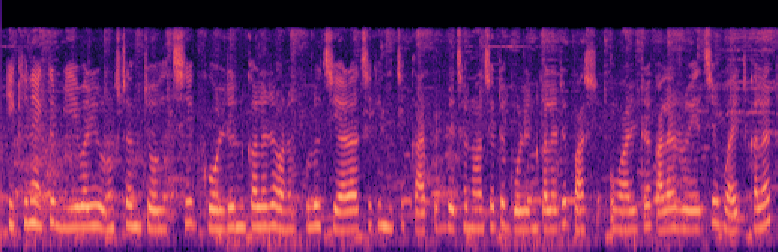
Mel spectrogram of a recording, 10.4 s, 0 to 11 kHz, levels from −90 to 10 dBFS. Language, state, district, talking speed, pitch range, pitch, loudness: Bengali, West Bengal, Alipurduar, 150 wpm, 210-245 Hz, 225 Hz, -15 LUFS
